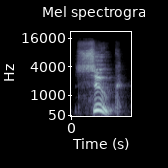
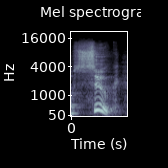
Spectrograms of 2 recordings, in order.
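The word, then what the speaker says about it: Sooke: watching hello from sookie pronounced like duke with an s oh s suk there we go souk she got me from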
